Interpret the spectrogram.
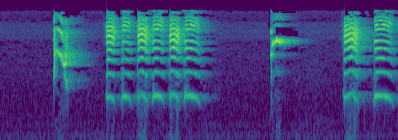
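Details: Blue pet rosy-faced lovebird chatting with a toy duck: a thin squeak, then a quick run of four or five shrill, buzzy chirps, another squeak, and two more chirps, in a quiet room.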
